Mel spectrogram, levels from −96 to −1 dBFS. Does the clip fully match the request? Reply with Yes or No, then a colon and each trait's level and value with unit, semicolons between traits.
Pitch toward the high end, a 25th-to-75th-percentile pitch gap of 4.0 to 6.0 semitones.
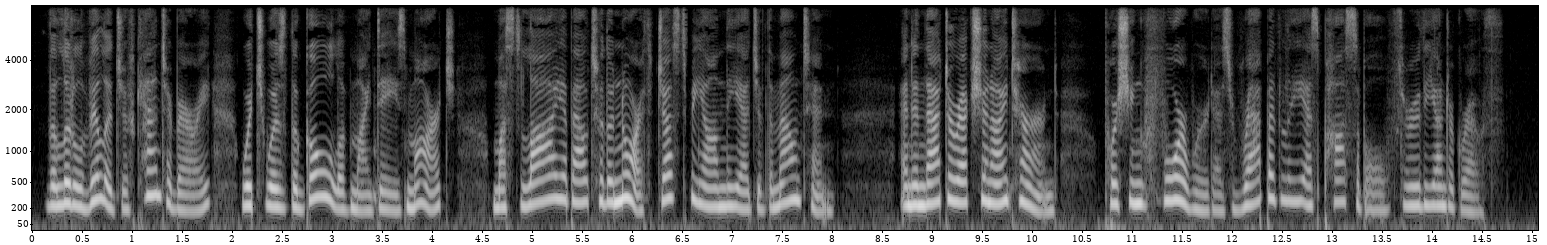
Yes: high, 225 Hz; wide, 5.6 semitones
